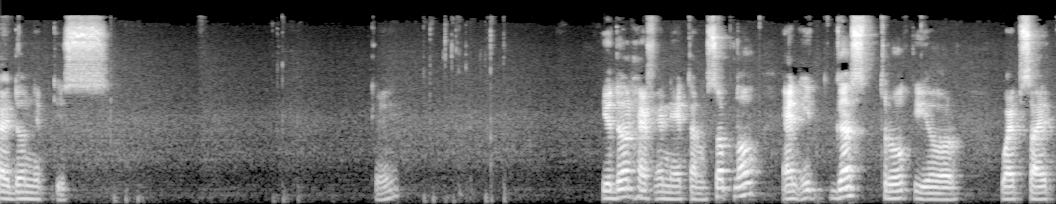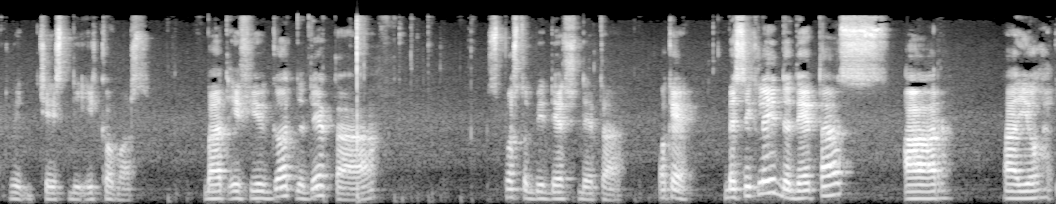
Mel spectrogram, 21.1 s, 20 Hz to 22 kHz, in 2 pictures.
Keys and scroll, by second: 1.1 super+x, 2.6 super+v, 4.0 super+s, 4.4 super+Tab, 4.6 super+r, 12.0 super+Tab, 13.8 super+/, 14.4 super+s, 14.6 super+Tab, 15.0 super+r, 16.1 super+Tab, 16.8 super+Tab.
